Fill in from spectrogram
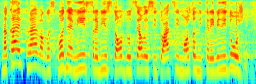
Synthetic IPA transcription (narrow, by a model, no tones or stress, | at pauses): nakɾaːjukɾaje̞ʋaɡospo̞d̪neeminist̪ɾeʋist̪oʋd̪eut̪seːlˠojsit̪uaːt̪siimo̞ʒd̪anikɾiːʋinid̪uːʒni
